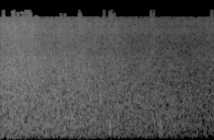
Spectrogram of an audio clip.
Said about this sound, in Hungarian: Hallod a hullámok egyenletes, megnyugtató ritmusát.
